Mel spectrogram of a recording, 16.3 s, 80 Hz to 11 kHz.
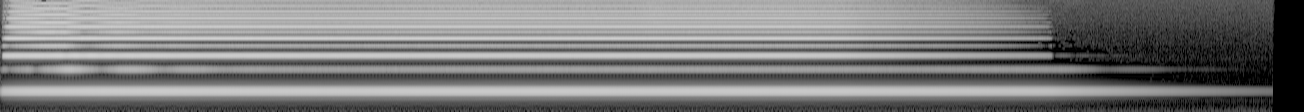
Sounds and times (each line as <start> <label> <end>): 0.2 ebow guitar 2.1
